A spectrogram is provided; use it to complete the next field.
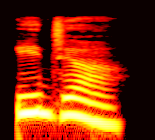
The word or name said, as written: ಈಜು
